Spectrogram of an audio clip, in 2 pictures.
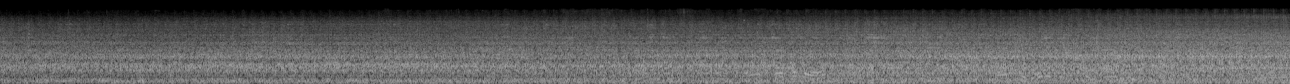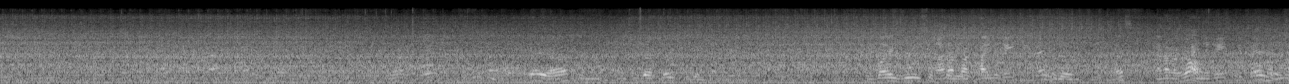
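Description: A small diesel locomotive engine rumbles steadily nearby.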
